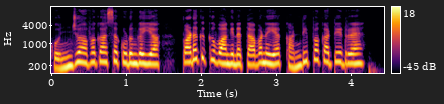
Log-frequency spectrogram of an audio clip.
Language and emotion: Tamil, sad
